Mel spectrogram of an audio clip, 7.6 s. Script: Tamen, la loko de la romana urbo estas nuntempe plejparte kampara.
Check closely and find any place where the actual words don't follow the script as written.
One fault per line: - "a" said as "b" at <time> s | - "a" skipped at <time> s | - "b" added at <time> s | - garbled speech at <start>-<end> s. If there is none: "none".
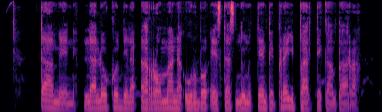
none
